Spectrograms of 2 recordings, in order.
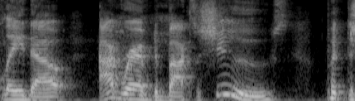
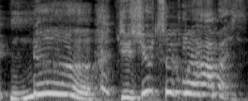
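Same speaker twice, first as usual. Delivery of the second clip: put-on crying kid; 12 semitones higher than usual. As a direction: wail it like a kid in tears. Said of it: "he was crying".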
